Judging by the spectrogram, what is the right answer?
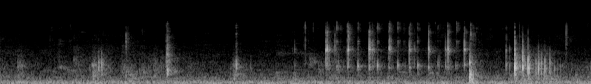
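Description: Backgammon checkers clicking as they are set down on the board, then dice rattled quickly in a cup for about a second and a half and thrown onto the board, the loudest clatter, about five seconds in.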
